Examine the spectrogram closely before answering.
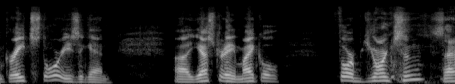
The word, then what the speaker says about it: Thorbjornsen: Yesterday, Michael Thorbjornsen, is that how you say it? Thorbjornsen?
